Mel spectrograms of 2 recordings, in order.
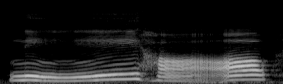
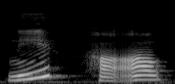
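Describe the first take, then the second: First: The first syllable has a low dipping tone. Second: The first syllable has a rising tone. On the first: The speaker calls it wrong. "The wrong way will go ni hao, and this is the wrong way" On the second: The speaker calls it right. "this is the correct way for you to pronounce it"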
